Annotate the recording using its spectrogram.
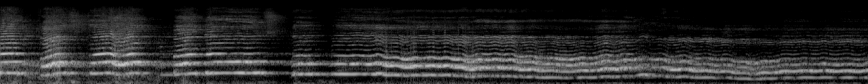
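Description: A male Egyptian mubtahil chanting a religious ibtihal solo with no instruments: held notes in short phrases first, then a long wavering, ornamented line that sinks lower near the end.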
